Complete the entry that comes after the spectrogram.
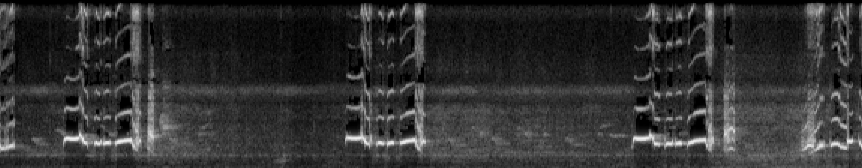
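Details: Oriental magpie-robin singing heavily, offered as a lure to raise other magpie-robins' excitement: three loud whistled phrases, each a steady tone followed by short bright notes and a sharp upslur, about every four seconds, with low background hiss.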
